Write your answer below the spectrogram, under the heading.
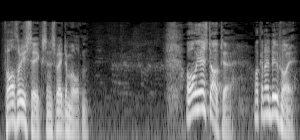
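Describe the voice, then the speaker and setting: An actor playing a methodical, polite police inspector in a British radio mystery, with a businesslike manner. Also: male voice, mid-range voice, wildly swooping pitch, husky. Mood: attentive, official. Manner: businesslike, deliberate.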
